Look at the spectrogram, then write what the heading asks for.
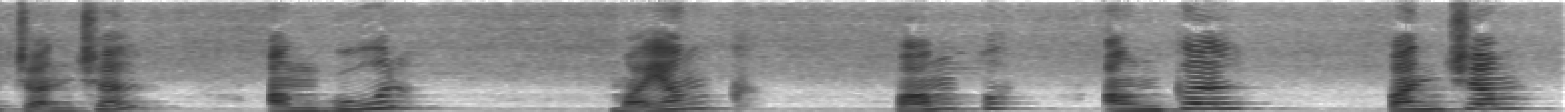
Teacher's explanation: अनुस्वार को बोलते वक्त वायु केवल नाक से निकलती है।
